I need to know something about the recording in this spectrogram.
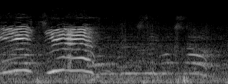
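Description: A high-pitched voice calls out two short syllables, each rising and falling in pitch, in the first second, over a faint steady tone and outdoor crowd background.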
